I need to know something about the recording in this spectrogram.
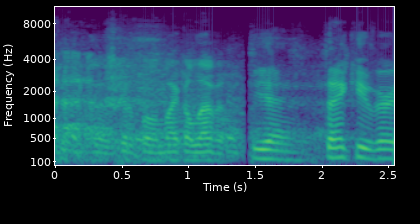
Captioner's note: laughter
